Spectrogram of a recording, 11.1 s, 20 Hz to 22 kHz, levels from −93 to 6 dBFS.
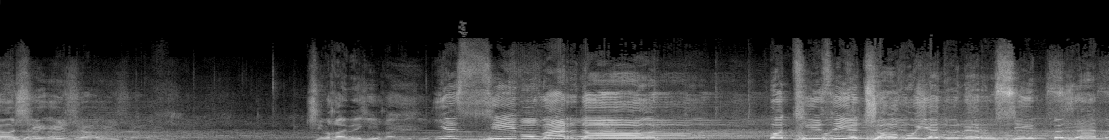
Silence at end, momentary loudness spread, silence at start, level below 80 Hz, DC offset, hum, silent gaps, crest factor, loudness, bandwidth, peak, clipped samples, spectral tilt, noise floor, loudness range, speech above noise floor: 0 s; 19 LU; 0 s; -56 dBFS; under 0.1%; none; none; 16 dB; -16 LUFS; 16 kHz; 0 dBFS; under 0.1%; -3.5 dB/octave; -44 dBFS; 13 LU; 27 dB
